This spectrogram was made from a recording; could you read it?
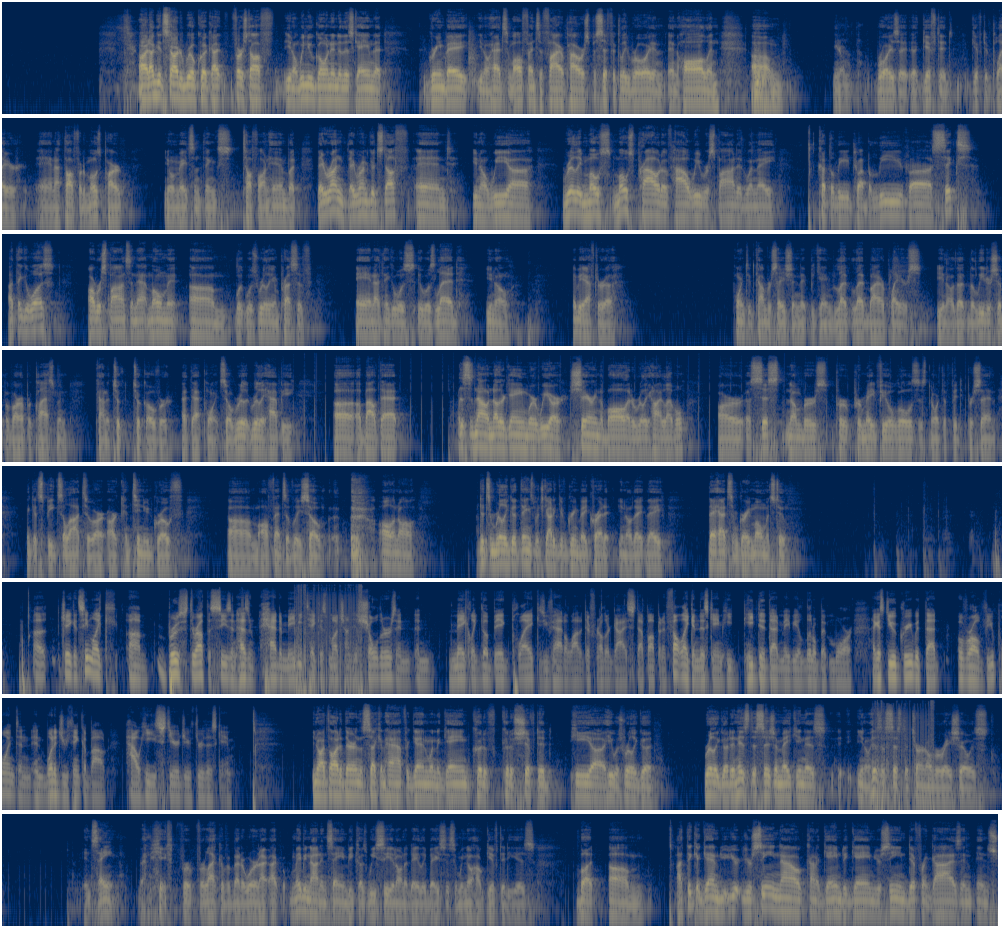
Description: Ohio State Men’s Basketball deep team continues to wear opponents down; Jake Diebler Postgame Press Conference following Green Bay win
